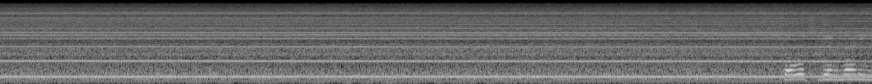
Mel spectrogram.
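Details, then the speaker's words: Kioles pressure washer, defective power switch, motor never cuts off: steady high-pitched whine continues after the trigger is released. "but note that the mother has never turned off the motor keeps running continuously as soon as I stopped here the high pressure wine again"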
